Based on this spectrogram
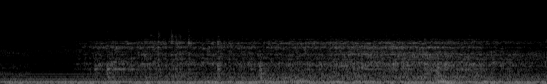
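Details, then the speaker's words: Hoffman steamer blowdown after shutting off: drain valve opened slowly, water rushing out with a steady hiss over a low rumble at about 5 PSI; normal blowdown draining. "Open this very slowly and you'll hear the you'll hear the water start coming out."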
